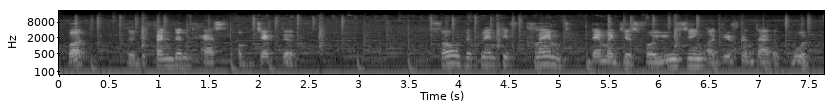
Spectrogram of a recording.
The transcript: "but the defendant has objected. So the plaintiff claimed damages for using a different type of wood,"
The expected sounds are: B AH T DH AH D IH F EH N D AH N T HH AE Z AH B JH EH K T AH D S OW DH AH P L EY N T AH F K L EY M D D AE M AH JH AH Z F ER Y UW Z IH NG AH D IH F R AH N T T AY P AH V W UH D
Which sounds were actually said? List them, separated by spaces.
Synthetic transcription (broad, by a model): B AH T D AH D IH F EH N D AH N T HH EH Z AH B JH EH K T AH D S OW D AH P L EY N T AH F K L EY M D D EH M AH JH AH S F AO Y UW Z IH NG AH D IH F R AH N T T AY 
